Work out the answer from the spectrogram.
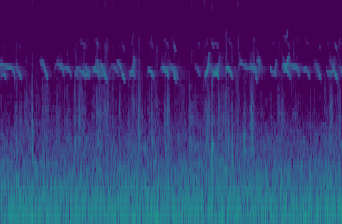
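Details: A brood of baby chickens chirps rapidly, bright high peeps tumbling over one another several times a second, with soft knocks and a low steady noise behind.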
